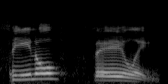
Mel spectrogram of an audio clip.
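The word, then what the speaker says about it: phenolphthalein: listed on the Smartboard fenal failing is how you pronounce it you actually tested this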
